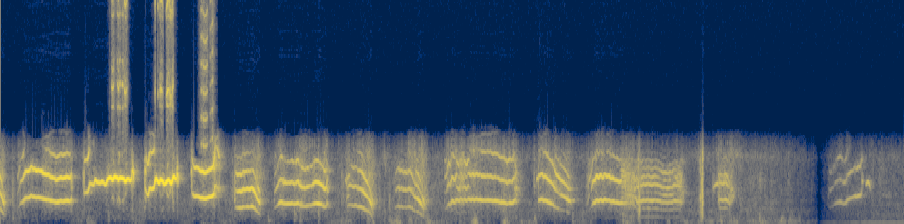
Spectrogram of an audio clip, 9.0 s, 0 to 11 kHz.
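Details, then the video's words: Long Coat Chihuahua, a female born in 2010, in a domestic setting, giving a steady stream of loud, tonal whines, each a brief wavering cry repeated more than twice a second, fading toward the end. "ロングコートチワワの鳴き声集 キュンキュン可愛い鳴き声から唸り声まで♪ Long coat chihuahua cry"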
